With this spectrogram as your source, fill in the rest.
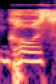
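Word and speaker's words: ghost: अभी last time भी घोस्ट लिखा हुआ था क्योंकि अंग्रेजी में GH लिखा होता है और उसका H जो है वो साइलेंट होता है, तो उर्दू में भी उसको ट्रांसलेट करके घोस्ट लिखते हैं.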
